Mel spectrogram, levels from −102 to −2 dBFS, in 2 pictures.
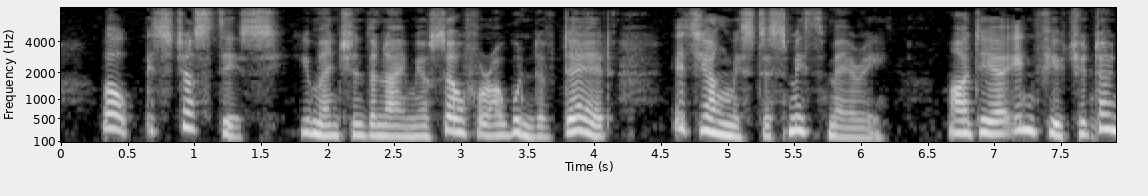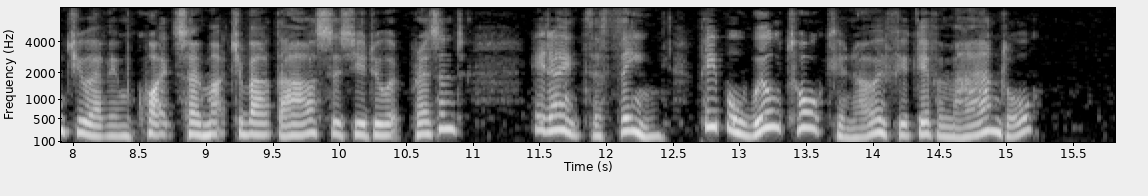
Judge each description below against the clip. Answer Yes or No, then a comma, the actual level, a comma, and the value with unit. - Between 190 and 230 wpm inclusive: Yes, average, 200 wpm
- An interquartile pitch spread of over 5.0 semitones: Yes, wide, 5.5 semitones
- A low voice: No, high, 210 Hz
